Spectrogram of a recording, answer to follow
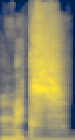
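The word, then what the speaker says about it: Mx: By the way, for next week, pronunciation on no standardized, but it is frequently pronounced mix, but sometimes with a schwa as citizen take.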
